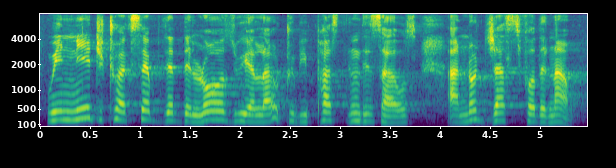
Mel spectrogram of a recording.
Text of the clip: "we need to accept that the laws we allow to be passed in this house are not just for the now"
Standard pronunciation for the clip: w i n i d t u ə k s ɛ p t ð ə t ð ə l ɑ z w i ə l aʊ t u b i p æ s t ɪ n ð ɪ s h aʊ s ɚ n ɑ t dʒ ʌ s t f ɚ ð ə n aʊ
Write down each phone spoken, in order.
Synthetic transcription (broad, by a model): w i n i d t u ə k s ɛ p t ð ə t ð ə l ɑ z w i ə l aʊ t u b i p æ s t ɪ n ð ɪ s h aʊ s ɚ n ɑ t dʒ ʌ s t f ɚ ð ə n aʊ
